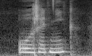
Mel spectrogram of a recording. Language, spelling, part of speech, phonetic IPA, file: Czech, úředník, noun, [ˈuːr̝ɛdɲiːk], Cs-úředník.ogg
- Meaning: clerk (one working with records etc.), official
